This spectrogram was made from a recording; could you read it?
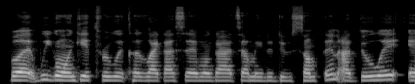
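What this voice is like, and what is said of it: Raspy voice. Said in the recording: “my voice sounds a little bit um, raspy”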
